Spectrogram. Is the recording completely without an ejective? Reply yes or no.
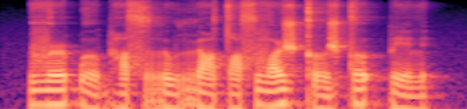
no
